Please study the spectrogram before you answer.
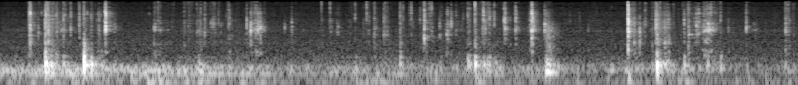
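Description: A metal utility blade carves and cuts chunks off a solid light-blue soap bar held in the hand, piling up blue soap shavings. Quick, crisp, bright scraping clicks and snaps come in uneven bursts over a faint low hum, each cut ending almost instantly with no ring.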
